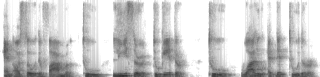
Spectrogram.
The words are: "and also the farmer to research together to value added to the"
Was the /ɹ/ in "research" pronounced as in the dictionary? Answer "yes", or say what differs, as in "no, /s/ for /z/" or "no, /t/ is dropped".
no, /l/ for /ɹ/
